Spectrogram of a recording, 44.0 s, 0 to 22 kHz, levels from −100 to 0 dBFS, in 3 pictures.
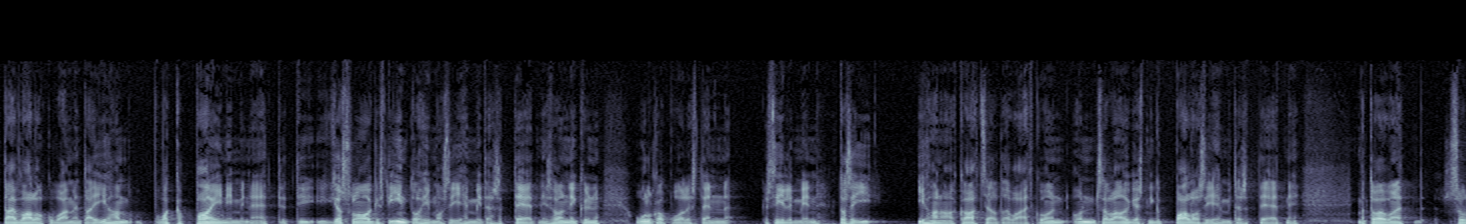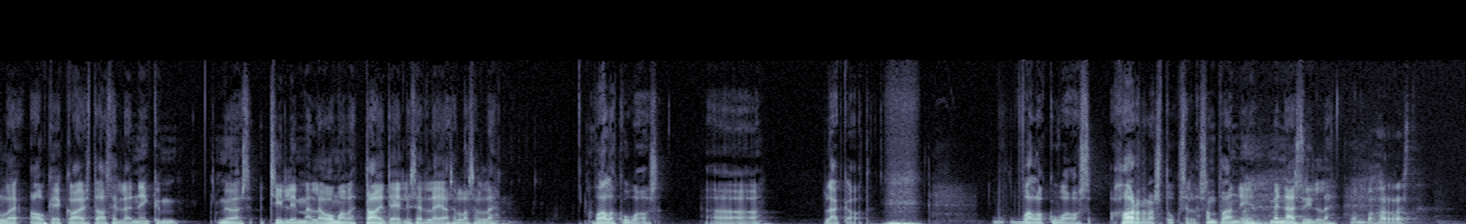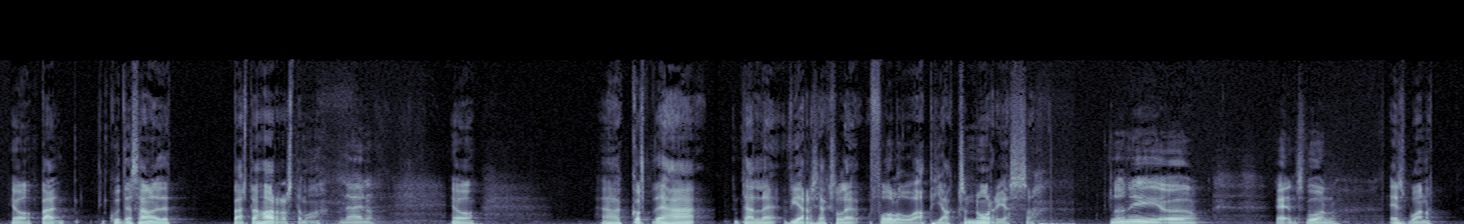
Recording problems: none

